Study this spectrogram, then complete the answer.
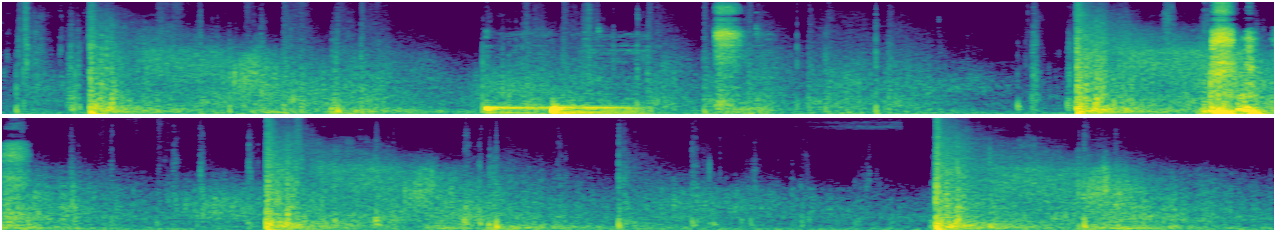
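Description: Gunfire in the World War I battle game Battle of Tannenberg, during a Christmas event: scattered sharp rifle cracks and bursts at irregular intervals, some near and loud, others farther off, over a low ambient battlefield rumble, with no speech.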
